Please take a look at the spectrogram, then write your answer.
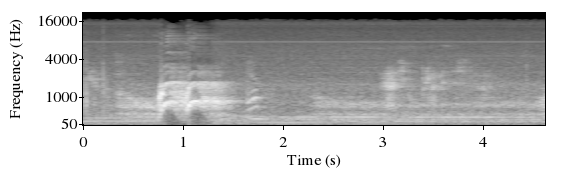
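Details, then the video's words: Female Scottish Terrier indoors, joining in occasionally while a West Highland terrier barks at animals on TV, giving her odd howl-like bark: one drawn-out, tonal, wavering cry lasting about a second, then quieter faint sounds. "the Scottie - Howling"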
